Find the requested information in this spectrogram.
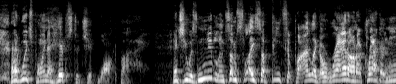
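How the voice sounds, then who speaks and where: Over noticeable background noise, a man with a high voice talks at a fairly quick pace with ordinary pitch variation. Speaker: storyteller. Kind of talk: tall tale narration.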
